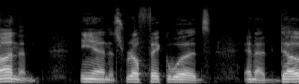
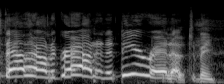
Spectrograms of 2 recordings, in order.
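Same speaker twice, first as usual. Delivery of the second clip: put-on much higher, fast, breathless kid voice; excited little boy; 3 dB louder than usual. Dad imitating his son telling about the deer, excited kid voice. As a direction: play the toddler bursting to tell Dad. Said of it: "it was just like he said".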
